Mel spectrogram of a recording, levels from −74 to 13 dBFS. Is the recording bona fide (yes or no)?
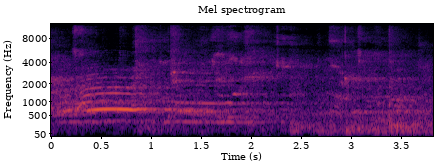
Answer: no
